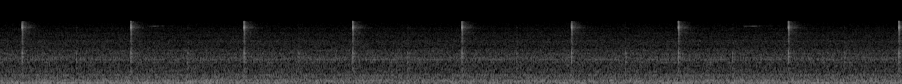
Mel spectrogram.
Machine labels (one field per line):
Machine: valve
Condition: normal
